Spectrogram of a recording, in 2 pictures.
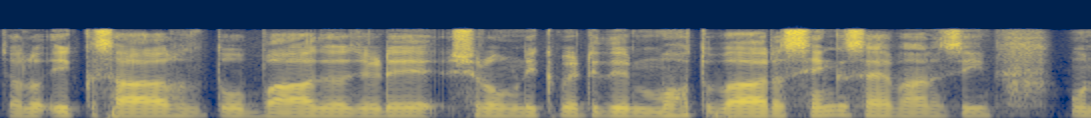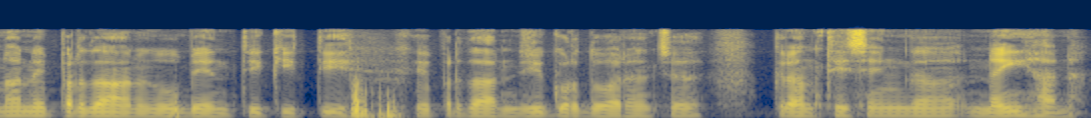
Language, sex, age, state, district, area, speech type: Punjabi, male, 18-30, Punjab, Fatehgarh Sahib, rural, spontaneous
